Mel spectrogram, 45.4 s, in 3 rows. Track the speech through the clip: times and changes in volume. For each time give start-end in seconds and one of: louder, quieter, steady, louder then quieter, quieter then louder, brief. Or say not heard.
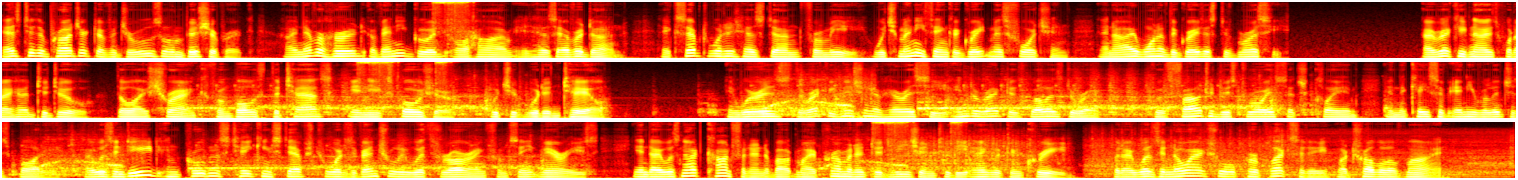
0.0-12.8 steady
14.2-21.2 steady
22.4-44.8 steady.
